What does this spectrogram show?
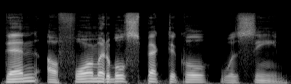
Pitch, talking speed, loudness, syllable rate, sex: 110 Hz, 125 wpm, -19 LUFS, 4.2 syllables/s, male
